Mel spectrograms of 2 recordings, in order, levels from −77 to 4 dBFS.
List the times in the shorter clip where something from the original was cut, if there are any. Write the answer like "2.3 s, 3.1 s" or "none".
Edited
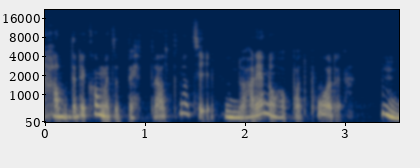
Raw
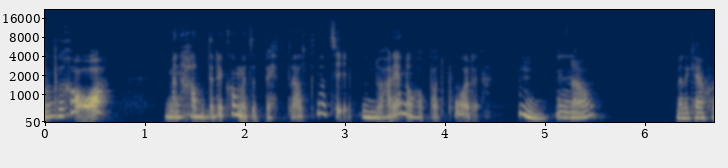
none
